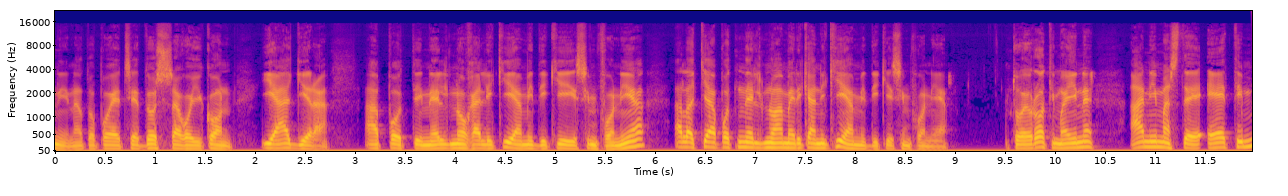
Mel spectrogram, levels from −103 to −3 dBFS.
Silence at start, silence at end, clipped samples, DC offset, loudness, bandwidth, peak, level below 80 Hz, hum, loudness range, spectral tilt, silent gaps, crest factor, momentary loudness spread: 0 s; 0 s; under 0.1%; 5%; -18 LUFS; 15.5 kHz; -6 dBFS; -48 dBFS; none; 2 LU; -6.5 dB/octave; none; 12 dB; 7 LU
